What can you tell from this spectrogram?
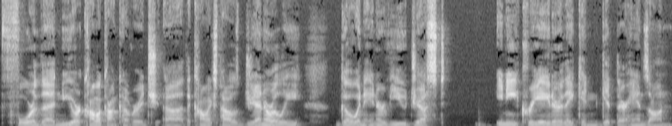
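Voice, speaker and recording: Recorded very cleanly against a silent background, a man with fairly low pitch and fairly even intonation has a plain, everyday voice. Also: fairly slow pace. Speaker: podcast co-host. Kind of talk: casual chat. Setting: studio.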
